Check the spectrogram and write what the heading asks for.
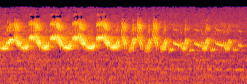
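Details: Very loud wild Chinese hwamei, an invasive foreign bird in Japan, pours out fast looping whistles repeated over three times a second, bright and rolling, tapering off softer at the close.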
